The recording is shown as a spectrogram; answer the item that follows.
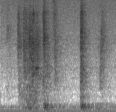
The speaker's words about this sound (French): Frappe à la porte. Entrez.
